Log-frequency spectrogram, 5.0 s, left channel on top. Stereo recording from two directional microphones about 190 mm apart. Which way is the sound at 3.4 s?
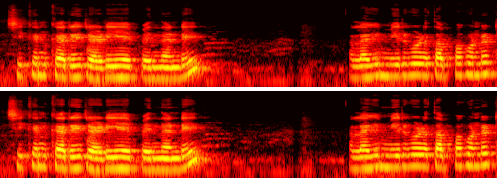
Centre (ahead or behind).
